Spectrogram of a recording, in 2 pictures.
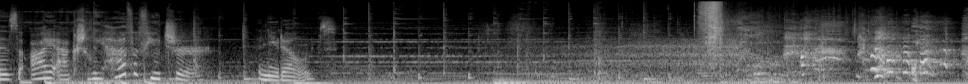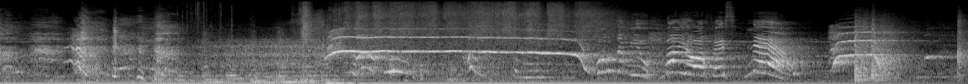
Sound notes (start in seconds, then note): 7.3 gasps; 7.4 laughs; 12.8 screams; 17.9 screams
